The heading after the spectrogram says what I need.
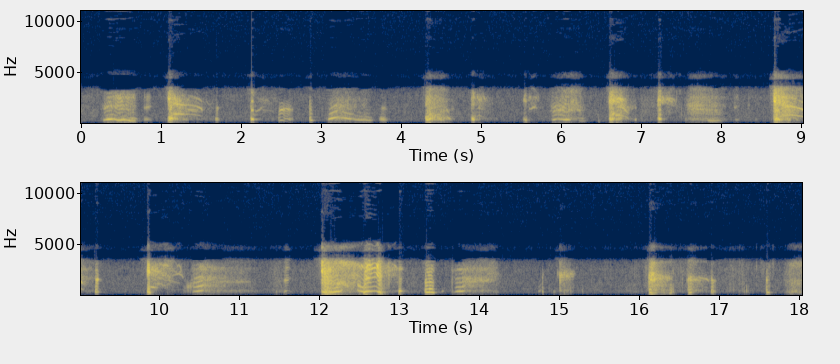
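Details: An adult coughs again and again in short bursts, a persistent coughing fit that won't stop and keeps returning: persistent cough.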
